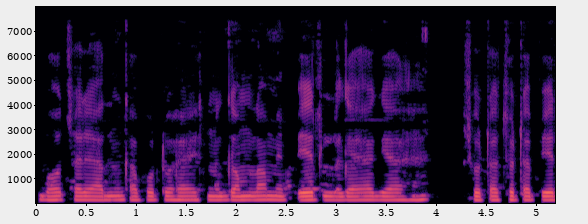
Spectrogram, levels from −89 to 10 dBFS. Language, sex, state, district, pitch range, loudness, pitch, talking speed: Hindi, male, Bihar, Purnia, 145-150 Hz, -30 LUFS, 150 Hz, 185 wpm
